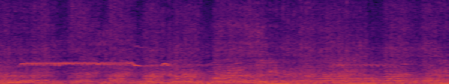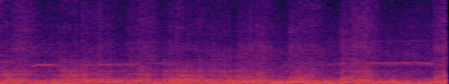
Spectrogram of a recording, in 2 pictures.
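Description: Straight-piped engine of a lowered old Nissan Skyline revving over and over, the pitch rising and falling in quick throttle blips, with short shrill whistle blasts over it.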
